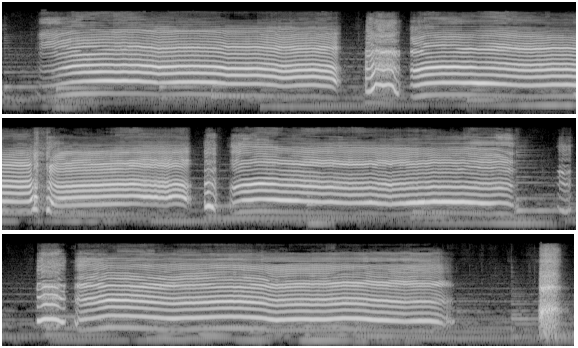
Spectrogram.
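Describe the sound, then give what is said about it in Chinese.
A child crying loudly: four long, high, wavering wails broken by short, sharp gasping inhales, sustained and strong throughout. “水坑小心翼翼地伸手拉了拉他的衣摆，见程潜不理，也索性跟着大哭了起来。”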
